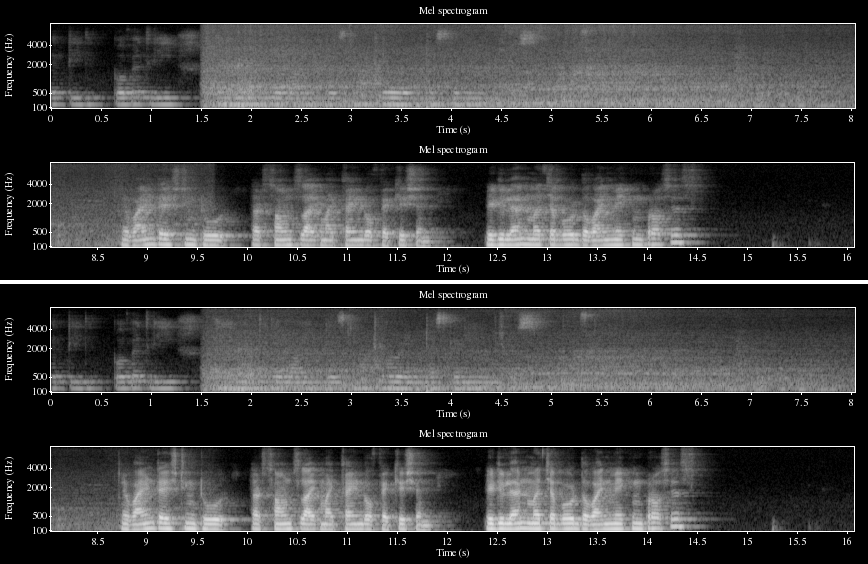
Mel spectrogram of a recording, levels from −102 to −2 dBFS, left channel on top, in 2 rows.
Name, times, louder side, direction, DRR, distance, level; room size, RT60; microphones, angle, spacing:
voice 1, 0.0-5.5, left 2 dB, 15° right, 1 dB, 1.9 m, -43 dB
sound 1, 1.5-9.7, left 3 dB, 40° left, 0.7 m, -44 dB
voice 2, 8.7-9.8 10.0-11.9 12.4-14.5, right 4 dB, 50° right, 10 dB, 0.4 m, -24 dB
13.0 x 5.7 x 5.8 m, 0.67 s
head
